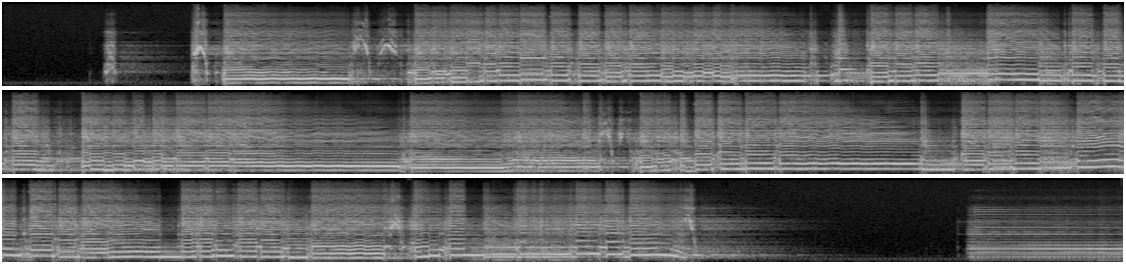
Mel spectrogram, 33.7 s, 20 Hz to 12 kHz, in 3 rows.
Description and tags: test elecdict vol1
Testing the DS-40 in various USB class settings to determine if the unit can work as a cheap USB interface. Various settings of mic sensitivity and USB setting.Electric guitar direct from processor thru unit via USB to laptop. Adjusting volume to try and prevent clipping and still produce decent tone.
